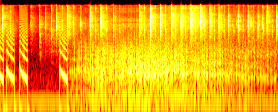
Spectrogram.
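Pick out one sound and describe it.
Electronic game explosions hiss and crackle.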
